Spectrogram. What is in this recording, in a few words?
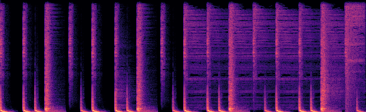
Sugar Kit, Hip-Hop Drums; Golden Era; Ableton; Sound Oracle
